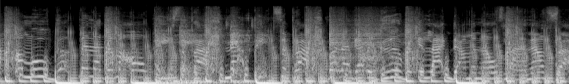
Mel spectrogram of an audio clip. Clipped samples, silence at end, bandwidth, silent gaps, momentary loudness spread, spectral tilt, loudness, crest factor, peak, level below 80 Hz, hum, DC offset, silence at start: 0.6%; 0 s; 14.5 kHz; none; 2 LU; -6 dB/octave; -11 LUFS; 10 dB; 0 dBFS; -12 dBFS; none; under 0.1%; 0 s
